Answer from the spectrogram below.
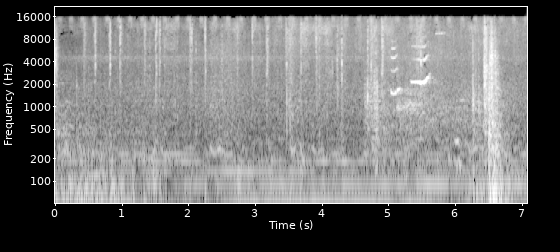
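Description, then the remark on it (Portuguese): A heavy shed door rolls and slams shut with a loud thud near the end as it is locked, preceded by brief metallic clicks and scraping like a latch, over a low steady rumble. “Assim que o último prisioneiro deixa o lugar, Michael tranca a porta, deixando o atirador preso lá dentro”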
